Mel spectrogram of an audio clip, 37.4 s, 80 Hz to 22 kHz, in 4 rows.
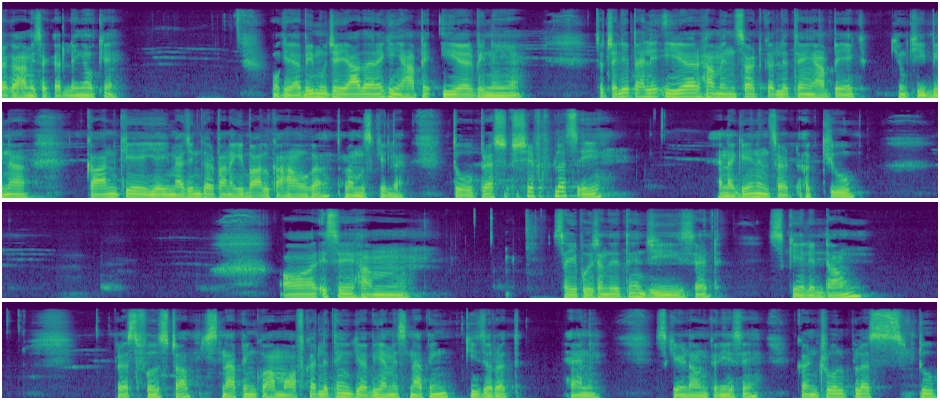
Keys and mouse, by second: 1.1-2.2 middle drag, 3.0-5.6 middle drag, 5.6-6.2 middle drag, 8.2 Tab, 10.2-10.7 middle drag, 13.0-13.6 middle drag, 18.8-21.1 middle drag, 23.9 g, 26.3 s, 32.0 click, 33.3 middle click, 34.4 s.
